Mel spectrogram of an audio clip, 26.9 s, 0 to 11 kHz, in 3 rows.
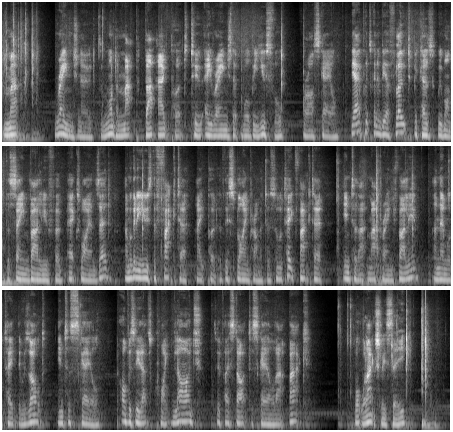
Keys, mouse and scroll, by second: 0.0-0.6 typing, 1.8 click, 5.6 middle click, 6.8-8.9 scroll up 1, 11.1-11.8 scroll up 1, 11.8 middle click, 12.5 scroll up 1, 14.2 click, 17.2 middle click, 17.4-17.9 scroll down 1, 17.9 click, 20.2-21.9 scroll up 1, 22.1 click, 25.7 KP_Decimal, 26.1 KP_1, 26.3 KP_Enter.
